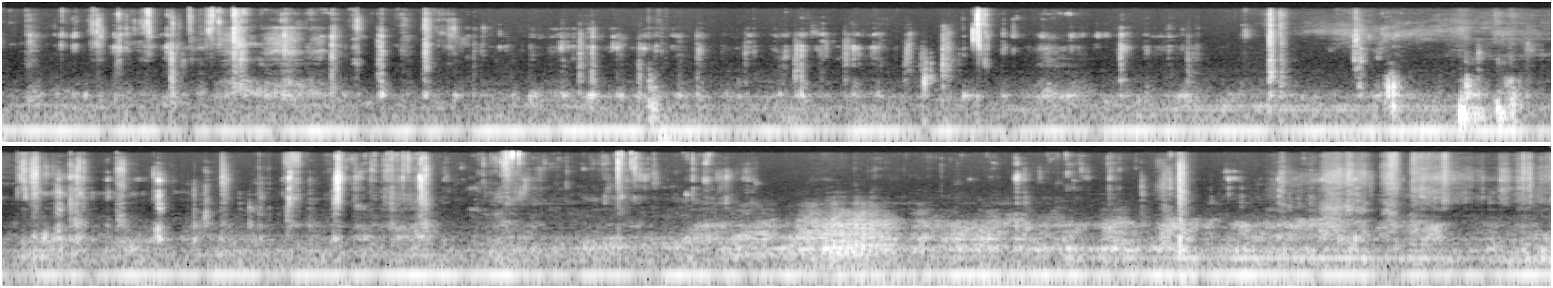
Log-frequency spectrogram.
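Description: Close-miked chewing of pepperoni pizza, with small crunches of the crust and wet mouth clicks scattered throughout.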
